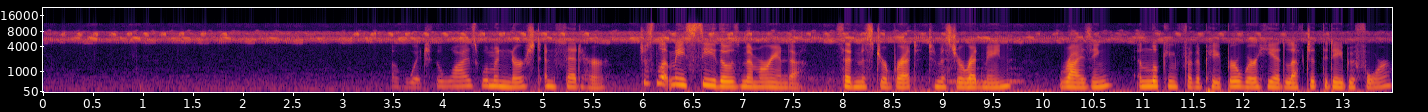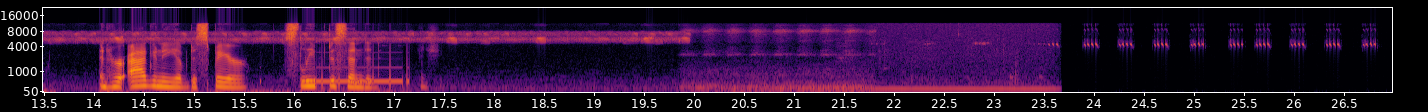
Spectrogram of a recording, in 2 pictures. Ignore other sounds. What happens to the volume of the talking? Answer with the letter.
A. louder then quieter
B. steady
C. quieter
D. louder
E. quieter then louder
B.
